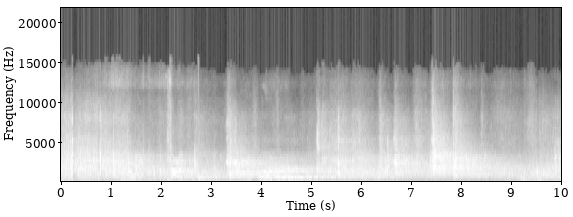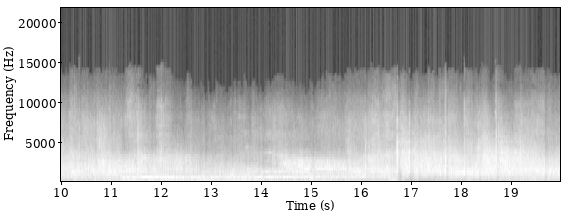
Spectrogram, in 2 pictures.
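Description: Ice skates scrape and hiss across the ice, close by, in a large echoing rink.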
